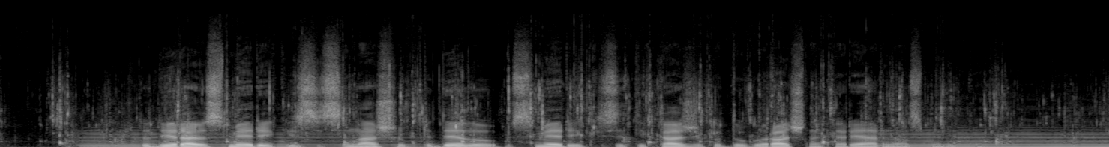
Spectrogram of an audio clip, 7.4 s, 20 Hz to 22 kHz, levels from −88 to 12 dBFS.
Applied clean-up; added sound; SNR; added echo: neural mask model RNNoise.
